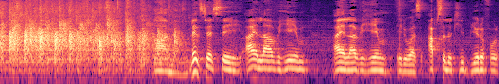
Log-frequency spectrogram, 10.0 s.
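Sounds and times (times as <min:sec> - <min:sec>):
audience applause: 0:00.0 - 0:03.8
speech: 0:03.8 - 0:09.9.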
